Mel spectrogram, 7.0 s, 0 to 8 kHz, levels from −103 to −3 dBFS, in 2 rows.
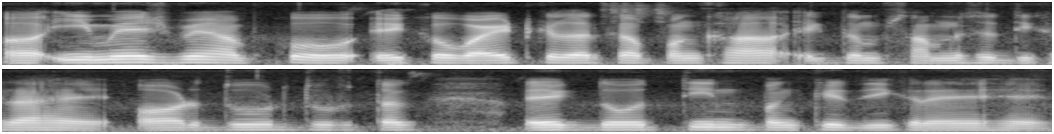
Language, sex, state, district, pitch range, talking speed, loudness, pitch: Hindi, male, Uttar Pradesh, Jyotiba Phule Nagar, 110-120 Hz, 220 wpm, -17 LUFS, 115 Hz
